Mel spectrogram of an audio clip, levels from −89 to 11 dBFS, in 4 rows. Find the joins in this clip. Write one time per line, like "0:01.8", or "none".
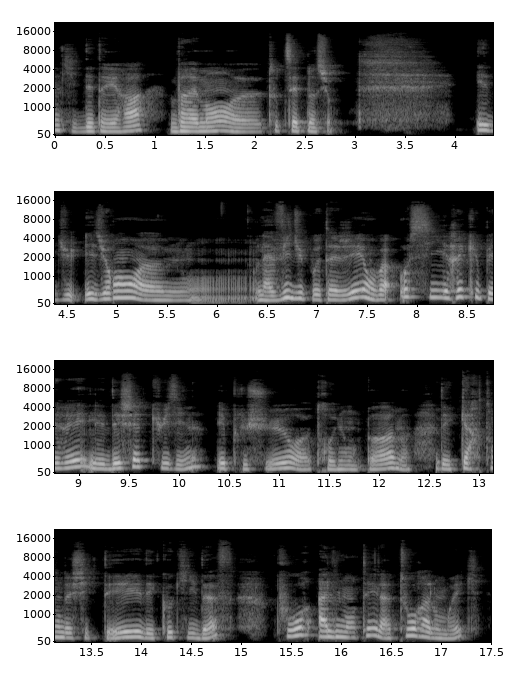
0:04.0
0:12.6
